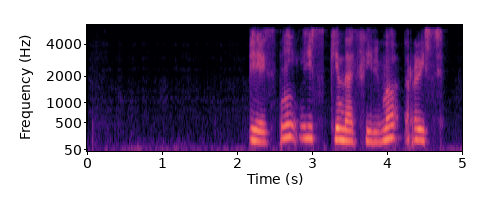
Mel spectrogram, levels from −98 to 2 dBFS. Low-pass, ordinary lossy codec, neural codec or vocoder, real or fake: 5.4 kHz; Opus, 24 kbps; codec, 24 kHz, 1.5 kbps, HILCodec; fake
